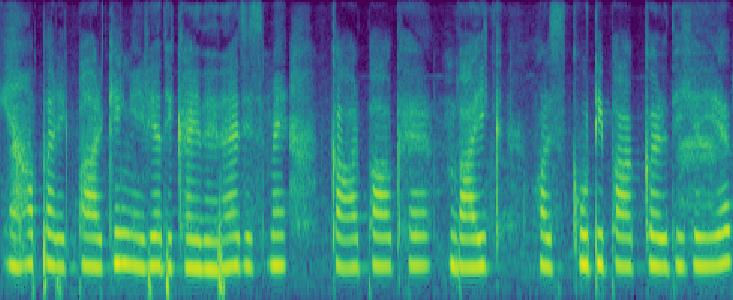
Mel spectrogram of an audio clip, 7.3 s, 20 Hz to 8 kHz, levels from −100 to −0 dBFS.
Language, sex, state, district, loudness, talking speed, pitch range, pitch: Hindi, female, Uttar Pradesh, Muzaffarnagar, -15 LUFS, 170 wpm, 255-270 Hz, 265 Hz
